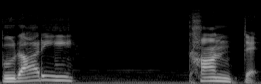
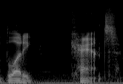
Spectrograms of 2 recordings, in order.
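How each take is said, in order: First: The name is said with Japanese sounds. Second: The name is said with English sounds.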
